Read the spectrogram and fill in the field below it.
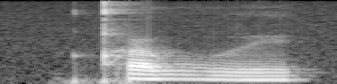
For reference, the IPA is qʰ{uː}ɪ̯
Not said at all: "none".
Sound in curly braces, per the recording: uː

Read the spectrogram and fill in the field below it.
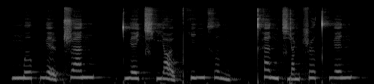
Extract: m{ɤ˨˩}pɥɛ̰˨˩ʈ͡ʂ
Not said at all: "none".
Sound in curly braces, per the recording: ɤ˧˥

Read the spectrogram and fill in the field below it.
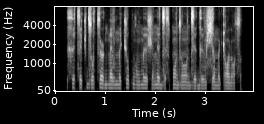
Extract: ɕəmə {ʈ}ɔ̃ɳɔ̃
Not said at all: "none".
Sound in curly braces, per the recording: ʈ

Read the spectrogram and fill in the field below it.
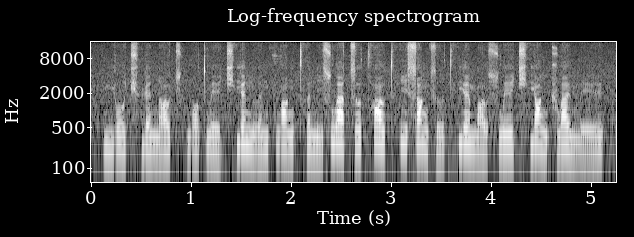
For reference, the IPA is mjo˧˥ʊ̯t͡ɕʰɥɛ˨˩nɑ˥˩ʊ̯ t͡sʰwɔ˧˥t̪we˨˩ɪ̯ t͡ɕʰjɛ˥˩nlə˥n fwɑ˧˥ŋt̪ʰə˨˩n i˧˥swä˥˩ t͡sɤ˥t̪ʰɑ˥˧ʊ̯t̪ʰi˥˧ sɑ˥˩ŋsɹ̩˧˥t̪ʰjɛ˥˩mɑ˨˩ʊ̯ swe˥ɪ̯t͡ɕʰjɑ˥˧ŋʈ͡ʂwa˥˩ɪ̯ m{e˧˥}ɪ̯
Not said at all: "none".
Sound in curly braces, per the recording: e˧˥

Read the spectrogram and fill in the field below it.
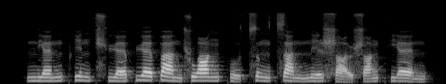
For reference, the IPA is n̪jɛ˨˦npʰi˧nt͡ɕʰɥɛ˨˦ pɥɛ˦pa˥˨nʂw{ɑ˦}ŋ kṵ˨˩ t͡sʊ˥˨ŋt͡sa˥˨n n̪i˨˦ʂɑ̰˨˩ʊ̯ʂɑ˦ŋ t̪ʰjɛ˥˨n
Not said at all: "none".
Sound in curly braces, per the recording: ɑ˦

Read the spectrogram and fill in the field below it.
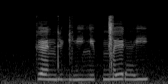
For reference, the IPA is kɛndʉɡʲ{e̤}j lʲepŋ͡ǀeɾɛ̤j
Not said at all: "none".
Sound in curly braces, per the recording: e̤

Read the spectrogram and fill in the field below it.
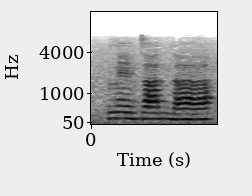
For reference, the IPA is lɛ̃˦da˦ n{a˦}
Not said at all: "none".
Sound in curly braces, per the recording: a˦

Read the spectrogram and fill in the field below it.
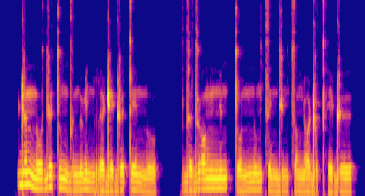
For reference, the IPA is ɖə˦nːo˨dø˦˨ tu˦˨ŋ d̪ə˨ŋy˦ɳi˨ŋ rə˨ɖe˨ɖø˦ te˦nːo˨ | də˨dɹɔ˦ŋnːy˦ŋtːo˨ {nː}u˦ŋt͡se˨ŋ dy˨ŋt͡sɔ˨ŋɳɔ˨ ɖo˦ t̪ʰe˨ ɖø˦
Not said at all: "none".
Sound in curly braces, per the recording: nː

